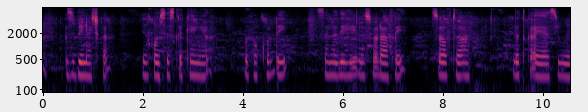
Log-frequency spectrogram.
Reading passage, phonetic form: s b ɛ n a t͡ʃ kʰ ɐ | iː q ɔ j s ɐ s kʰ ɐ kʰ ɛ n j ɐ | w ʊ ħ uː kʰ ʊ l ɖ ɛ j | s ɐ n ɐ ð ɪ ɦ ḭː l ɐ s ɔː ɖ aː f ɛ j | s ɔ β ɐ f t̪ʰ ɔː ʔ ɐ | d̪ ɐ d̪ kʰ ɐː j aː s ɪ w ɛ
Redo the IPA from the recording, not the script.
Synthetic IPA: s b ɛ n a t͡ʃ kʰ ɐ | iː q ɔ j s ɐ s kʰ ɐ kʰ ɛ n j ɐ | w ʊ ħ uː kʰ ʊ r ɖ ɛ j | s ɐ n ɐ ð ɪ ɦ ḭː l ɐ s ɔː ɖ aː f ɛ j | s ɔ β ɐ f t̪ʰ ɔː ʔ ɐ | d̪ ɐ d̪ kʰ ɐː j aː s ɪ w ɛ

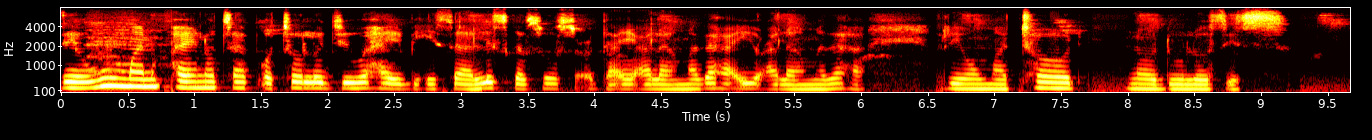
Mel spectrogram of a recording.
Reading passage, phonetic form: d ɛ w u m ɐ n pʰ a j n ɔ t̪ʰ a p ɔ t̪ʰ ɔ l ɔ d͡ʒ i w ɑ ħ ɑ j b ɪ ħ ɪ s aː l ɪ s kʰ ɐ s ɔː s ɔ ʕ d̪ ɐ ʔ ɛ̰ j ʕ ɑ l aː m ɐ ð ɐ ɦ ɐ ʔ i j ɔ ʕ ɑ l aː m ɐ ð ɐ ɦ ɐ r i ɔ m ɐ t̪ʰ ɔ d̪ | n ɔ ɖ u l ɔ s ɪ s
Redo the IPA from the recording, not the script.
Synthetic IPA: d ɛ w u m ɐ n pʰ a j n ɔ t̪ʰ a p ɔ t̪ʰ ɔ l ɔ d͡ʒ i w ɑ ħ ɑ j b ɪ ħ ɪ s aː l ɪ s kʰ ɐ s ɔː s ɔ ʕ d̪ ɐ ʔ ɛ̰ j ʕ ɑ l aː m ɐ ð ɐ ɦ ɐ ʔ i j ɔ ʕ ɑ l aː m ɐ ð ɐ ɦ ɐ r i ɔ m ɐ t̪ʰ ɔ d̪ | n ɔ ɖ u l ɔ s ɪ s

